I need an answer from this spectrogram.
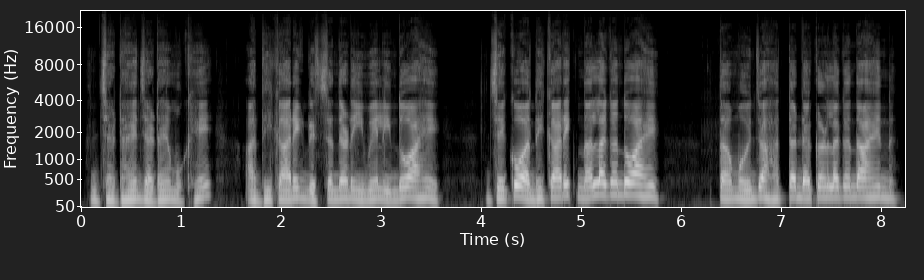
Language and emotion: Sindhi, fearful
